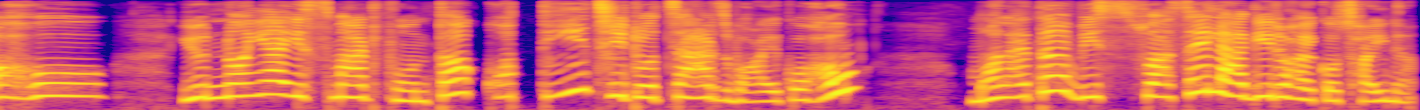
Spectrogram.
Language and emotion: Nepali, surprised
